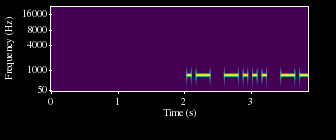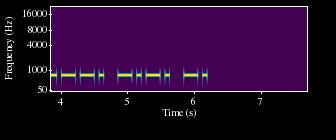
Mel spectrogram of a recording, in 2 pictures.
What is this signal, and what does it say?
Morse code, heard as a keyed tone, about 17 wpm, 700 Hz. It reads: AB9CN
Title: USA Call Signs - 5 Characters - Repeated 3x - 17wpm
